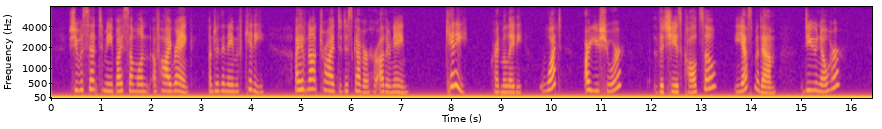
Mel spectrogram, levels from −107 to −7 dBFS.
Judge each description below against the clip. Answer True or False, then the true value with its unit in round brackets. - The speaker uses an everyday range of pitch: True (4.2 semitones)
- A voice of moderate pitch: False (235 Hz)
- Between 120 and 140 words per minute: False (155 wpm)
